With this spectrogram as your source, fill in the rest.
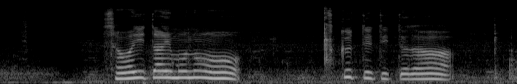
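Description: A young boy speaks softly close by.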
